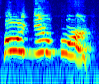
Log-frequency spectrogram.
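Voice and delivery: very high, put-on sweet caller voice; a daughter's very high pretend phone voice; fake kid voice. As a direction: chirp it up high like a kid pranking a phone call. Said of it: "I'm doing the fake voice she's doing".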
